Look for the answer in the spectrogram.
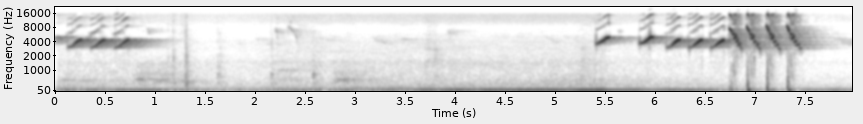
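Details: Yellow-bellied seedeater singing loudly: a short series of four high, rising slurred notes, a pause, then the phrase again, running into a fast buzzy trill with sharp clicks at the end; low hum underneath.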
